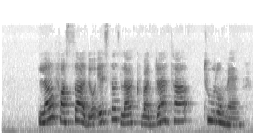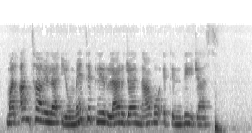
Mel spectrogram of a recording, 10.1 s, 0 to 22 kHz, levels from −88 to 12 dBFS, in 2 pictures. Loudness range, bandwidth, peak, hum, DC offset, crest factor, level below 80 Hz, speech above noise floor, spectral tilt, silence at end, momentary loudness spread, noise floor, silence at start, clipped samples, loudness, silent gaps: 3 LU; 11 kHz; -2 dBFS; none; under 0.1%; 16 dB; -40 dBFS; 36 dB; -7.5 dB/octave; 0.55 s; 10 LU; -52 dBFS; 0.8 s; under 0.1%; -17 LUFS; none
